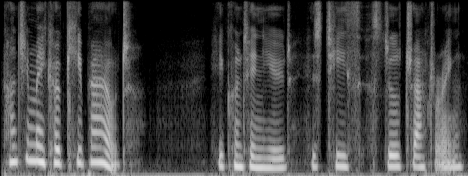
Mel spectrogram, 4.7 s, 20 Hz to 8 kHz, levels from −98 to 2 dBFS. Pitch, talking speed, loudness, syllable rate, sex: 205 Hz, 155 wpm, -18 LUFS, 4.3 syllables/s, female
